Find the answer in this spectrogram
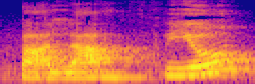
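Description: The c is said with a lisped th sound. This is the pronunciation used in Spain. The speaker calls it wrong. "Ich habe mir gerade das Lispeln wieder angewöhnt"

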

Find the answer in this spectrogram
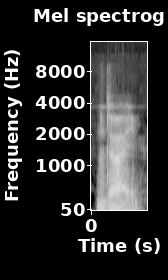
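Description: The word is said in an angry tone. The speaker is annoyed. "ти можеш сказати злобно «дай»"

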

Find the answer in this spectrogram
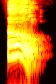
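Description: The 'oh' sounds interested. The speaker finds the news interesting. "that's interesting"

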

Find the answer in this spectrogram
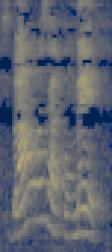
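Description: It is said as an emotive exclamation.

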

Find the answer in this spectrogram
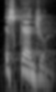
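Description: It is said the American way, 'skedule'.

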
